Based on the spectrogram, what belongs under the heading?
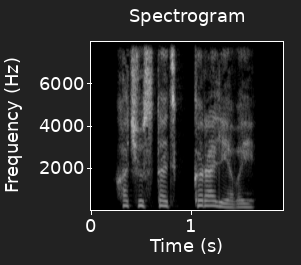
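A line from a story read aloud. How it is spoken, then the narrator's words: Quiet. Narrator (Russian): проговорила негромко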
